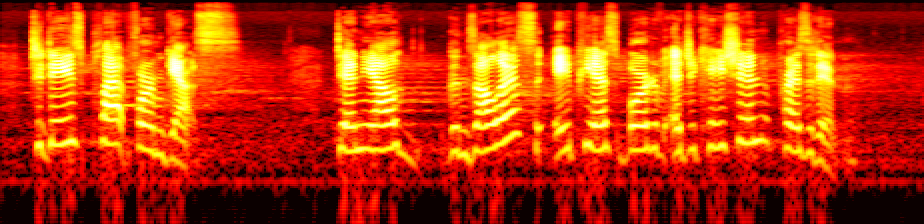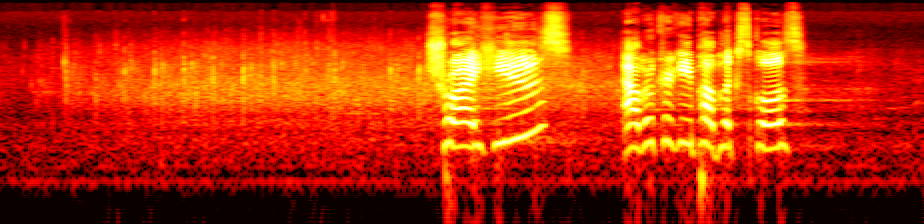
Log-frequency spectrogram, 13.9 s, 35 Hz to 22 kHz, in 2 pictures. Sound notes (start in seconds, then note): 7.2 attendees applaud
